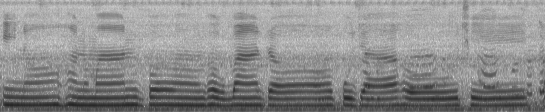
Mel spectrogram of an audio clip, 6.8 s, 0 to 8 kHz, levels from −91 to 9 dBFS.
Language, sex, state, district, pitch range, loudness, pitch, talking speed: Odia, female, Odisha, Sambalpur, 185-195 Hz, -13 LUFS, 190 Hz, 60 wpm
